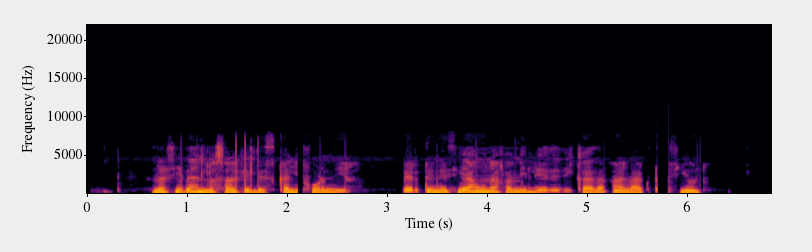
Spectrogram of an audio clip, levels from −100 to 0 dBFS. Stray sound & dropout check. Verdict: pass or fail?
fail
